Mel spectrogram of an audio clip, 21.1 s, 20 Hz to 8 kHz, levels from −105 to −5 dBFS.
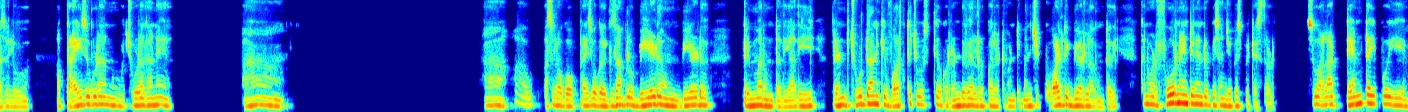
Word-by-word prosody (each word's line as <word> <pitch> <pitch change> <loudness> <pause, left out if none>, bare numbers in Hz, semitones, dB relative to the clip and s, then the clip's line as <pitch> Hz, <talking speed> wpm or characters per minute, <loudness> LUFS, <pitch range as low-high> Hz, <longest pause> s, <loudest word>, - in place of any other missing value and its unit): అసలు 115 0 -6 0.6
ఆ 125 - -5
ప్రైజ్ 135 +7 +3
గూడా 165 0 +1
నువ్వు 130 -3 -3
చూడగానే 145 +2 0 1.2
ఆ! 135 -2 -4 3.0
ఆ! - - -3 0.4
అవు 155 -4 -10 0.3
అసలు 140 +2 0
ఒకొ 130 -1 0 0.2
ప్రైజ్ 135 0 -1
ఒకొ 135 0 +1
ఎగ్జాంపుల్ 150 +3 0
ఓహ్ 130 - -1
బియర్డే 155 +4 +4
ఉ - - +3 0.2
బియర్డ్ 150 +2 +2 0.6
ట్రిమ్మర్ 135 +1 +3
ఉంటది. 115 -2 -3
అది 125 +1 -1 0.5
రెండ్ 140 +1 +2
చూడ్డానికి 165 +1 +2
వర్త్ 135 +6 -2
చూస్తే 155 -1 -5
ఒక 135 - -8
2000 135 +1 +2
రూపాయలటువంటి 125 -1 -5
మంచి 130 +3 +2 0.2
క్వాలిటీ 145 +3 +2
బియర్డ్ 130 -1 +1
లాగుంటది. 110 -1 -7 0.4
కానీ 170 - -2
వాడు 140 -3 -1
499 180 -2 +6
రూపీస్ 145 -1 -2
అని 135 - +1
చెప్పేసి 130 0 -1
పెట్టేస్తాడు. 105 -4 -7 0.5
సో - - +3
అలా 160 +1 +1 0.3
టెంప్టయిపోయి 170 -2 +3
140 Hz, 120 wpm, -30 LUFS, 130-155 Hz, 3.0 s, 499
